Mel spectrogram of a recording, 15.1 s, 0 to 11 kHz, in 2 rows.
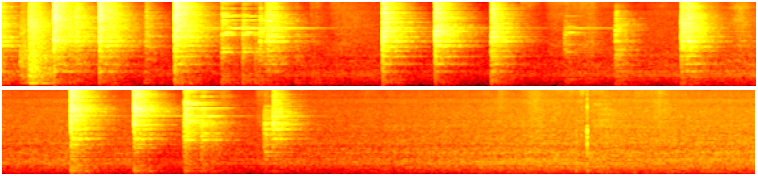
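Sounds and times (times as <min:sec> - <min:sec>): hammer striking metal on anvil: 0:00.0 - 0:03.2, 0:03.8 - 0:07.3, 0:08.2 - 0:10.6.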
